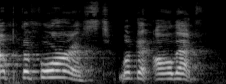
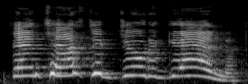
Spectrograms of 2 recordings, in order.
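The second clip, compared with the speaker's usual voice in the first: shouting; 9 semitones higher than usual. Acted. Elizabeth cheering the tired dragon on, high sing-song shout. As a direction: cheer him on to do it again. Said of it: "but Elizabeth shouted".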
